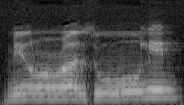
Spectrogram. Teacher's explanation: Qablika mir, idgham bila gunnah. Bukan min, tapi mir, masuk tanpa dengung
